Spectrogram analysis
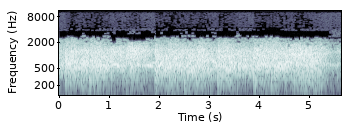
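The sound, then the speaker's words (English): Rapid rifle fire from a fort aimed at Comanches crossing a stream by the light of burning oil, heard as a dense, steady, unbroken crackle of shots that stays loud throughout and then tapers at the end. “Comanches had hardly crossed the stream before the flames passed the fort, but the light from the burning oil made them targets for the rapid rifle fire from the fort.”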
